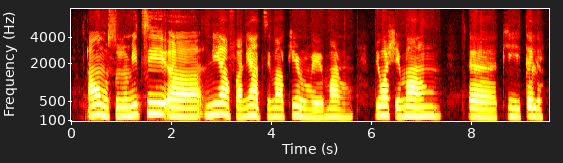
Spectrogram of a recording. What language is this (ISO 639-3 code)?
yor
